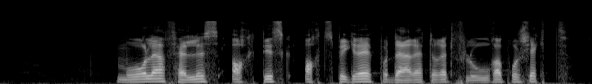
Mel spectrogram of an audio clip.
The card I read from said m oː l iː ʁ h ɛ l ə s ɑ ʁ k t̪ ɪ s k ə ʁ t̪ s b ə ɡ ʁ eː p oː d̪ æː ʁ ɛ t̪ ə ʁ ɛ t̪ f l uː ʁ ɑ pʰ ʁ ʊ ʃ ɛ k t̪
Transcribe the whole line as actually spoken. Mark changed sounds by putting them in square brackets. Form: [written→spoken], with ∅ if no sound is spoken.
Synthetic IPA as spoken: m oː l [iː→æː] ʁ [h→f] ɛ l ə s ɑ ʁ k t̪ ɪ s k [ə→ɑ] ʁ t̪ s b ə ɡ ʁ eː p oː d̪ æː ʁ ɛ t̪ ə ʁ ɛ t̪ f l uː ʁ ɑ pʰ ʁ ʊ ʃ ɛ k t̪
